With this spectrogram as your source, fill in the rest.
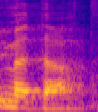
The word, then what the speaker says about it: Matarte: Faut prononcer le thé à la fin. Oui, Matarte, c'est l'art dire mais bon c'est Matart, l'art des maths.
